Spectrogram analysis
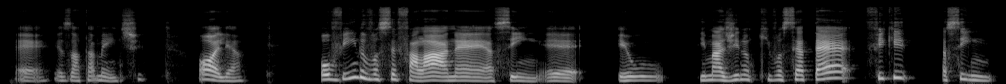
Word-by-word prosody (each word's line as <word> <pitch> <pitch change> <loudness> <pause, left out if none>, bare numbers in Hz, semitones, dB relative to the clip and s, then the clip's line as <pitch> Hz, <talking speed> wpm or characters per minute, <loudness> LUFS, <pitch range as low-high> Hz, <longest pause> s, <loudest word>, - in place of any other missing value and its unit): É, 165 +2 -8
exatamente. 180 +4 -8 0.5
Olha, 170 -6 +1 0.7
ouvindo 255 +8 +1
você 235 0 -2
falar, 185 -3 +7
né, 175 -3 +2
assim, 160 -2 -5
eh, 165 - -3 0.4
eu 185 +1 -4 0.3
imagino 205 +2 +1
que - - -14
você 210 +1 -4
até 235 - +4
fique 300 +2 -3 0.3
assim 205 -4 -4
190 Hz, 95 wpm, -23 LUFS, 175-225 Hz, 0.7 s, falar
